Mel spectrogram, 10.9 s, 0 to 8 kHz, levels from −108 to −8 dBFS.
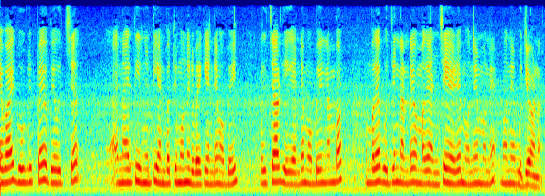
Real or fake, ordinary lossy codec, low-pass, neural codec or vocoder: real; MP3, 48 kbps; 7.2 kHz; none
